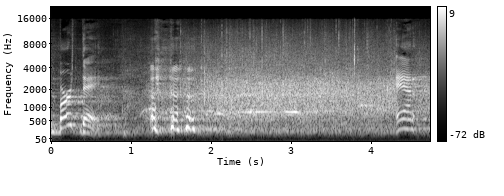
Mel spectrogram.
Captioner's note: applause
